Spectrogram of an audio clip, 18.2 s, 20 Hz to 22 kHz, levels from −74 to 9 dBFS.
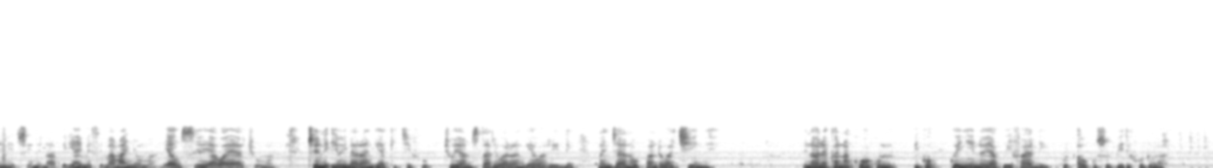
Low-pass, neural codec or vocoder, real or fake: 5.4 kHz; none; real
